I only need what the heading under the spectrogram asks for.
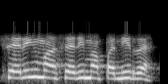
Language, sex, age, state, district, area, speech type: Tamil, female, 18-30, Tamil Nadu, Tirupattur, rural, conversation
